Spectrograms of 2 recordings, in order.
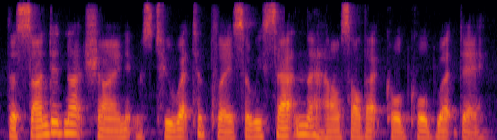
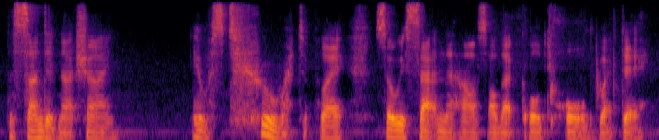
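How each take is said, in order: First: It is read plainly, without much expression. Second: It is read expressively, with cold said differently.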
